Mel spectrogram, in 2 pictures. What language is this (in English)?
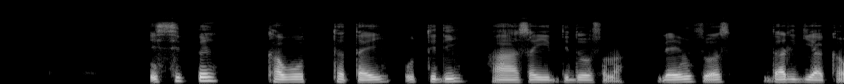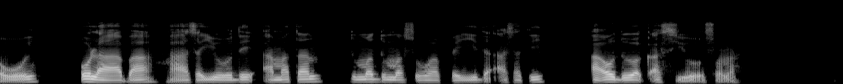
Wolaytta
